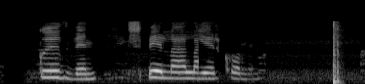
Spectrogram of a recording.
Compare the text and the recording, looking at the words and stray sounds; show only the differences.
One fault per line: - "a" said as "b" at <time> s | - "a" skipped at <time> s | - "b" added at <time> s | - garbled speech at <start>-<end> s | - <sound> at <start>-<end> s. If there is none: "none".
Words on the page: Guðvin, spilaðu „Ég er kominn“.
- thud at 3.3-3.5 s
